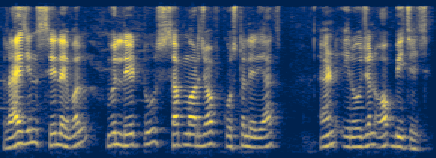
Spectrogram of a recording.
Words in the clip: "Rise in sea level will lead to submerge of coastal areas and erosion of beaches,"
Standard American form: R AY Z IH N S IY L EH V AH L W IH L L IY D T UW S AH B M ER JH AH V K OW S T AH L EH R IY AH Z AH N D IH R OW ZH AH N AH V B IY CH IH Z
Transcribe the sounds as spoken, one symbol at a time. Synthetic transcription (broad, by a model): R AY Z IH N S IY L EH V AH L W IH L L IY D T UW S AH B M ER JH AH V K OW S T AH L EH R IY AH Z AH N D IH R OW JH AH N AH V B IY CH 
